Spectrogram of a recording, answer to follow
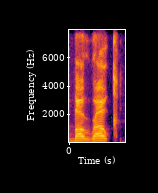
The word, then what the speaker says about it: baroque: A baroque. Oh, broke. Broke is one syllable. A baroque is two syllables.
